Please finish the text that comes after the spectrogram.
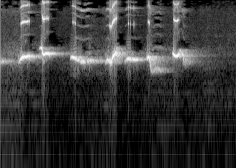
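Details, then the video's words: Short ngoceh phrase from a Pekin robin: about eight quick, liquid whistled notes run smoothly together, ending in a fading trill. "Suara Kicau Burung ROBIN - Ngoceh"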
